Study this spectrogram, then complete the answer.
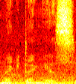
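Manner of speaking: slow whispered echo of the name; soft, airy mimicking whisper; hushed echo. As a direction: whisper it back, drawn out. Echoes the name under breath.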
